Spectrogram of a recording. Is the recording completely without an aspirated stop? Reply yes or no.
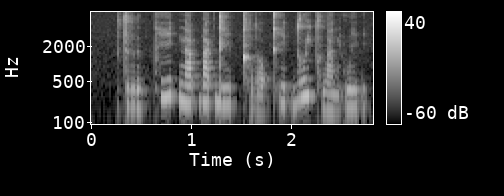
no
